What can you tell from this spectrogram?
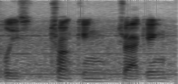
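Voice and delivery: normal talking voice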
